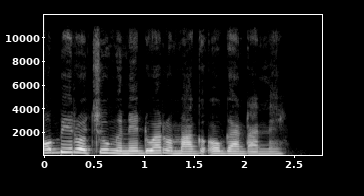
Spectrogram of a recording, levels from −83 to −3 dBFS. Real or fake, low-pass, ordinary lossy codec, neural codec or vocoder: fake; 10.8 kHz; none; vocoder, 44.1 kHz, 128 mel bands, Pupu-Vocoder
